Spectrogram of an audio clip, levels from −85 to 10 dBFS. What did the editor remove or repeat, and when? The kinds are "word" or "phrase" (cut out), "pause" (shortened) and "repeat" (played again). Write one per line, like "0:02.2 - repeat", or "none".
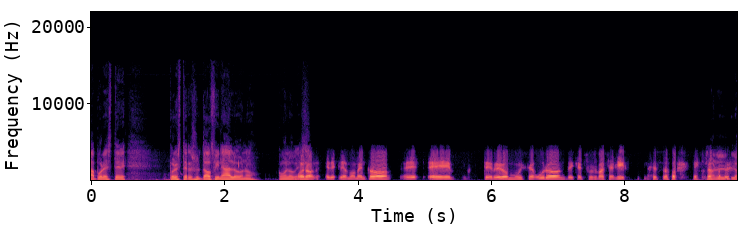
0:01.1 - pause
